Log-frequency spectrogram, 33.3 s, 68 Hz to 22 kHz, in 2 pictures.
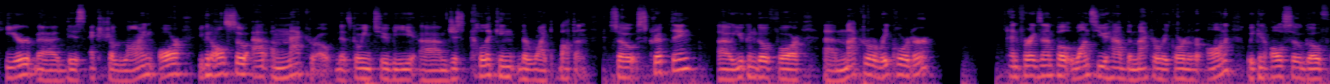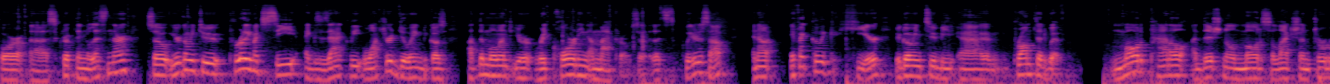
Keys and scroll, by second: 24.5 BackSpace.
